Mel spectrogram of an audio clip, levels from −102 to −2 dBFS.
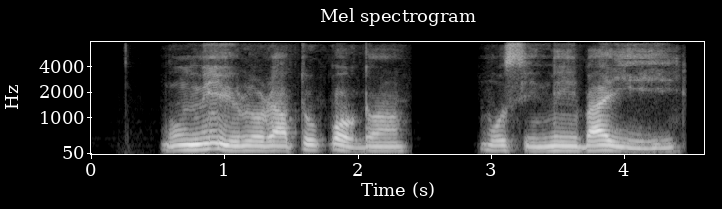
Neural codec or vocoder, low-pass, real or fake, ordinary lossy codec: codec, 16 kHz, 2 kbps, FunCodec, trained on Chinese and English, 25 frames a second; none; fake; none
